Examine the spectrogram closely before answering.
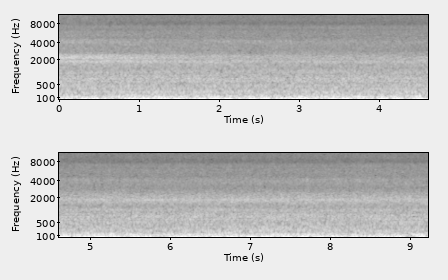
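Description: A train's engine rumbles low as it pulls slowly along the platform.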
